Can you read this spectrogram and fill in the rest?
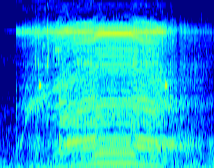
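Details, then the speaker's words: Electric RC biplane (FunCraft ARCO BIPE, modified) motor and propeller after re-closing an open hatch that had caused a crunching noise: high whine climbs, holds, then winds down smoothly with no flutter or knocking; owner judges this level normal. "このぐらいは普通かな。"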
